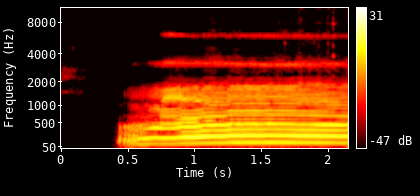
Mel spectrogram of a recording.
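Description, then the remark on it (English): After a brief pause, a person voices one long, low, steady moo, doing an impression of a cow that holds to the end, as the noise to guess in a game of Guess the Animal. “And it's a cow.”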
